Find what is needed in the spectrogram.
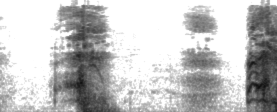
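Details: A woman sneezing in her hotel: an in-breath, then a single sharp, explosive sneeze, a short breathy sound and the start of another burst.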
